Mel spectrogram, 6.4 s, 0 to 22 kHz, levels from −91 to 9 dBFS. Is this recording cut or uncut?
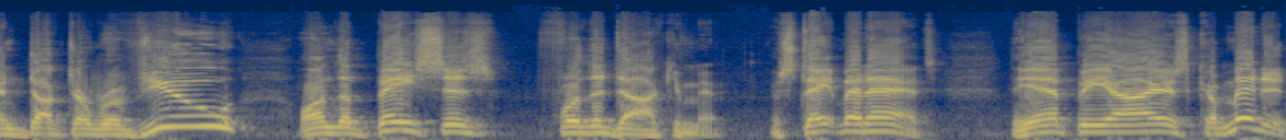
uncut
